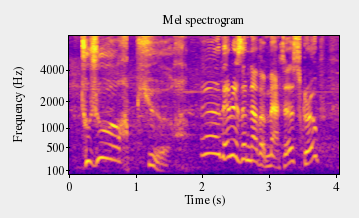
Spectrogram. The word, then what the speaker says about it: Toujours Pur: And, of course, as Master knows, in French. Yes, of course. I order you to pronounce it for me. Oh, Master knows that Scrope's French is most pitiful. Oh, very well. Toujours pure.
